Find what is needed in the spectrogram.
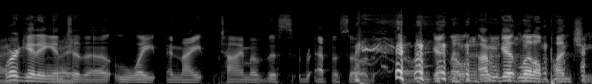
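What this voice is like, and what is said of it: Usual voice. Nothing is said of it.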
